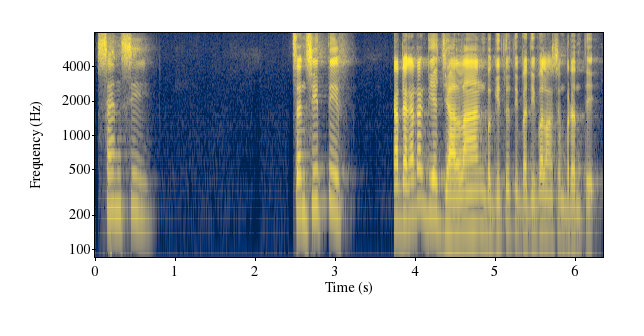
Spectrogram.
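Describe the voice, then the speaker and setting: A man's voice: a little high, moderate pace. A man preaching a sermon, telling playful stories and acting out quotes. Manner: lively, playful storytelling with acted-out quotes. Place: church service.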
